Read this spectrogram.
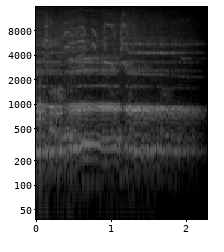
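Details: A black-and-gold howler monkey at a zoo, in a family of a 19-year-old male and two daughters, gives a deep, growling, sustained howl. This call, usually made around 4 a.m. before dawn, tells nearby groups where it is.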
